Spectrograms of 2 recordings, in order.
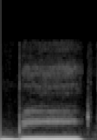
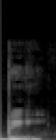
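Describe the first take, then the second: First: The vowel is drawn out long. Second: The vowel is kept short. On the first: "ये हल्का हल्का सा लंबा करना" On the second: "अगर हरफ मद्दा नहीं है तो उनको बिल्कुल भी नहीं खींचा जाएगा"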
